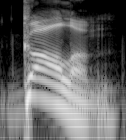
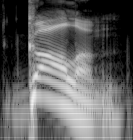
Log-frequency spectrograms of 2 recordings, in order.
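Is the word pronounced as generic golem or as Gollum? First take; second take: Gollum; Gollum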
